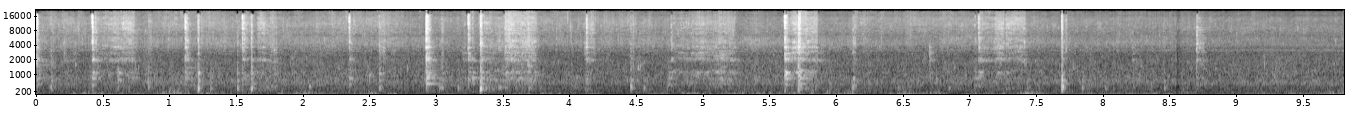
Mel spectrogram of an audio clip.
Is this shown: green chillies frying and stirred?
yes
